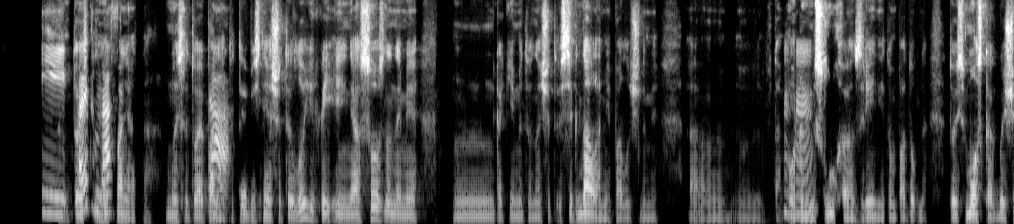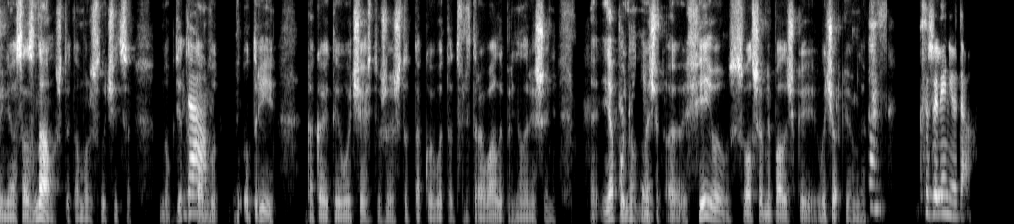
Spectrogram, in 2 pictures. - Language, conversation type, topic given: Russian, podcast, Как развить интуицию в повседневной жизни?
- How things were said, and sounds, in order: other noise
